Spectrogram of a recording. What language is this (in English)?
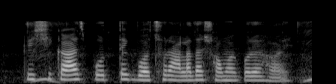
Bangla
